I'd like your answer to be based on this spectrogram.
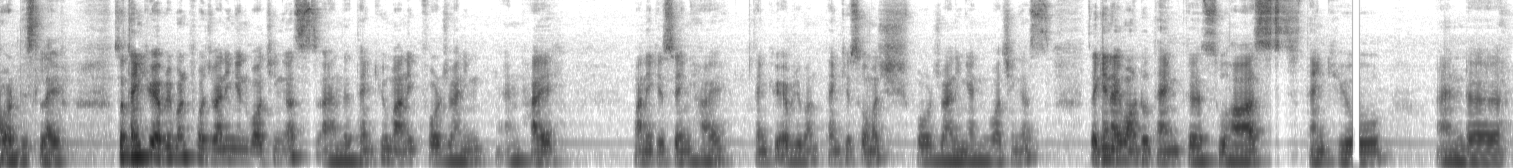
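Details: Adult man speaking; typical adult male voice.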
